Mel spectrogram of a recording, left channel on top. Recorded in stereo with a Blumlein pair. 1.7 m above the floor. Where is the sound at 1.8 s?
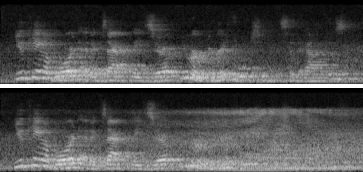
55° left, 2 m.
